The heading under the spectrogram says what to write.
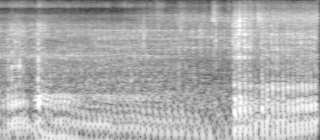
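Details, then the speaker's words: Four-stroke dirt bike with carburetor jetting too lean: single-cylinder throbs flutter and revs stumble, bogging and dying as the throttle opens, worse with quicker twists, until throttle eases. Lean bog. "Where on the flip side, a lean jetting sound is going to be like a bogging, dying sound. So, it sounds like you're hitting the kill switch and it doesn't accelerate until you let off the throttle a little bit, or sometimes it gets over it."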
